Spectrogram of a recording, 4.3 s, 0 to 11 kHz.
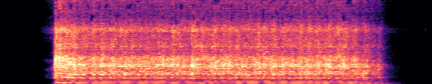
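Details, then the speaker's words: Electric power steering pump motor on a Citroen Saxo VTS Turbo, bench-tested on 12 volts: strained steady drone that sags and winds down, pulling 10 amps at 3 volts; motor burnt out, needs replacing. "Yeah, it's pulling 10 amps at 3 volts, so yeah, it's just not happy."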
